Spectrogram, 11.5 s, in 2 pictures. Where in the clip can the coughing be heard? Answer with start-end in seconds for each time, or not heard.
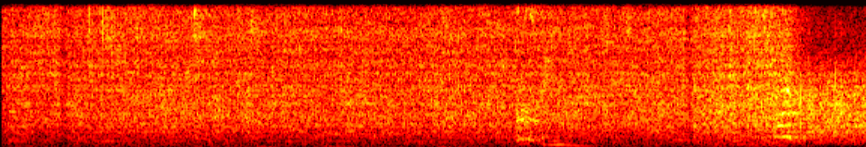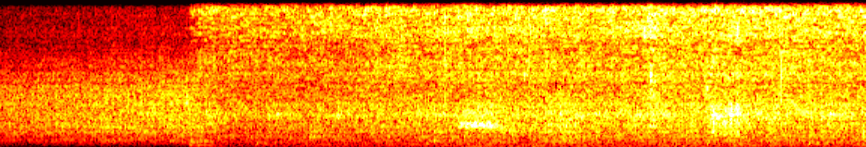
3.4-4.0.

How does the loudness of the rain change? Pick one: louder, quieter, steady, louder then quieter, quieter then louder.
louder.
